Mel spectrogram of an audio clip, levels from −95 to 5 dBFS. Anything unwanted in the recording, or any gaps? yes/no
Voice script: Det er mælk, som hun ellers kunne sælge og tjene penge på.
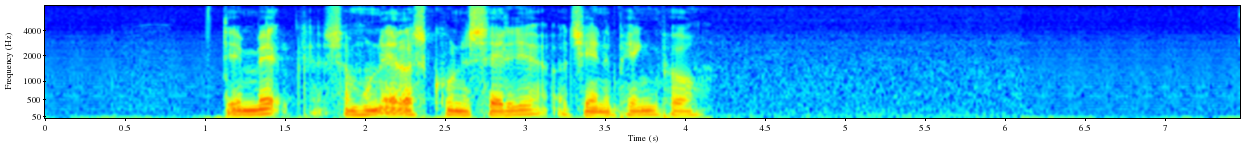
no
